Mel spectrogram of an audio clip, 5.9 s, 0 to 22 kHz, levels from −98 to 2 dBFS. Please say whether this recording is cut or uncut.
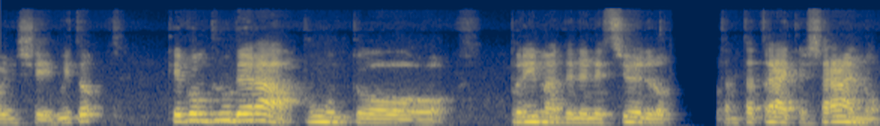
uncut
